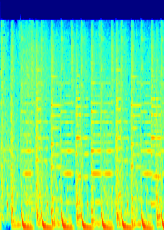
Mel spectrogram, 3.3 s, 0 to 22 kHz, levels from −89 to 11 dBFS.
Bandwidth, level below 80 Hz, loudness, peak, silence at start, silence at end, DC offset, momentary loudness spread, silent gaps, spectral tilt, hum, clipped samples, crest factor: 15.5 kHz; -18 dBFS; -12 LUFS; 0 dBFS; 0 s; 0 s; under 0.1%; 2 LU; none; -4 dB/octave; none; under 0.1%; 12 dB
